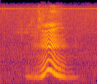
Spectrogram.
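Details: Female Boxer puppy, prompted indoors to say thank you after a treat, gives one drawn-out vocal sound that rises then falls over about a second, tonal with rich overtones; owner's voice speaks before and after.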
